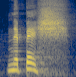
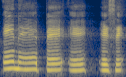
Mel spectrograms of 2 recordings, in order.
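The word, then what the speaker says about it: nepesh: palabra alma es la palabra hebrea nepes así como suena n e p e s h nepes la palabra la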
